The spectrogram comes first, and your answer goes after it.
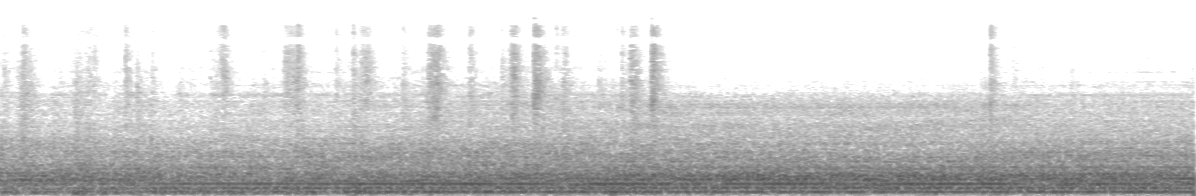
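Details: A steady low vehicle or engine hum fills the recording, with faint light clicks above it and no animal voice.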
